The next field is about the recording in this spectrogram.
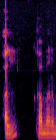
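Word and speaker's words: القمر: So here the sound of lam is pronounced. For example, we have qamar, and we got this definite article al. Qamar means moon. So when you get al plus qamar, it becomes al-qamar. So all the letters are pronounced clearly, al-qamar.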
